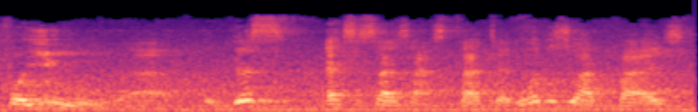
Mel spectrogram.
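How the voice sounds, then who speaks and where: A man's voice: on the high side, expressive, normal speed, background noise. A man interviewing a guest, asking long, wordy questions with restarts.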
